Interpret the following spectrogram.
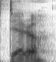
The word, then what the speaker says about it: tera: please pronounce this correctly this is not theta this is terra and c is centi centi with a c not with an s okay now if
